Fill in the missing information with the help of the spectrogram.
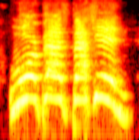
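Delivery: loud, high, slow ring call; announcer shout. Acted. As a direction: call the fighter into the cage. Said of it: "Rough, gravelly voice, kind of a smoker".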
